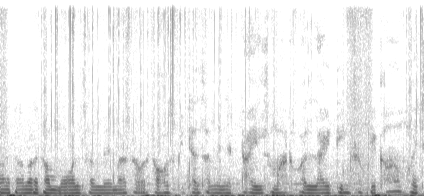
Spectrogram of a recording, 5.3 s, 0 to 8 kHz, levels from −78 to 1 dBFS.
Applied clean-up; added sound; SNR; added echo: none; Crackle; -2 dB; none.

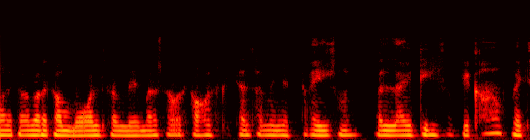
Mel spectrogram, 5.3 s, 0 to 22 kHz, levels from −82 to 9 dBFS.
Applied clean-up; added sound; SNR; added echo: neural mask model DeepFilterNet 3.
